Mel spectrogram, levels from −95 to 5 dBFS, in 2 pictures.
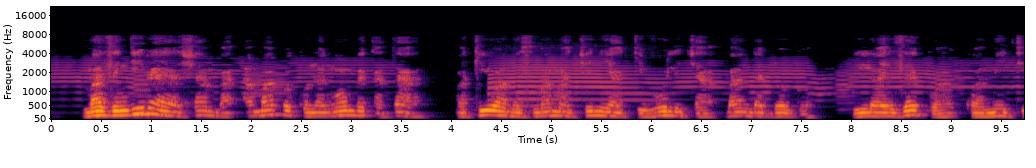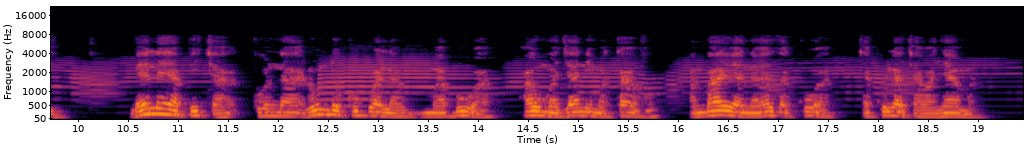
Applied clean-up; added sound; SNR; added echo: classical method WPE with log-MMSE.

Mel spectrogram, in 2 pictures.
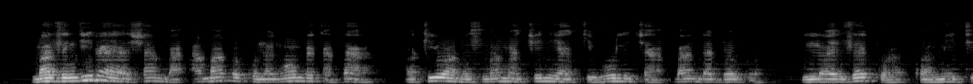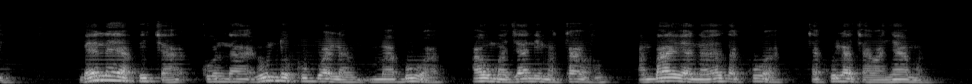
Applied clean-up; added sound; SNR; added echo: neural separator model SepFormer DNS4.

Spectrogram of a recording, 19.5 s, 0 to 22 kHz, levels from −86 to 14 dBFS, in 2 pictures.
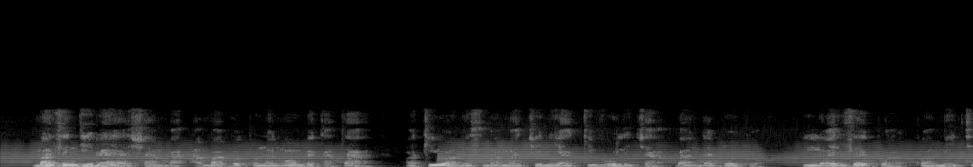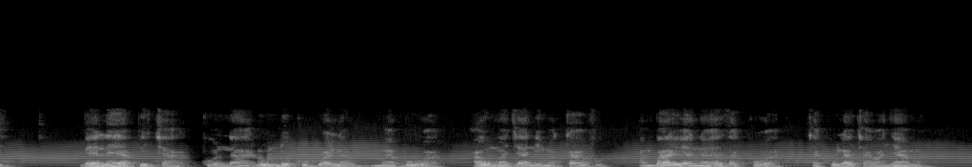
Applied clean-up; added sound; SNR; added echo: none; Trumpet; 16 dB; reverberation time 0.3 s.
